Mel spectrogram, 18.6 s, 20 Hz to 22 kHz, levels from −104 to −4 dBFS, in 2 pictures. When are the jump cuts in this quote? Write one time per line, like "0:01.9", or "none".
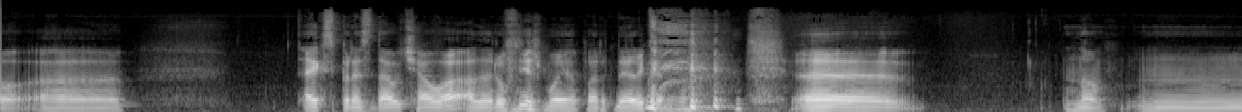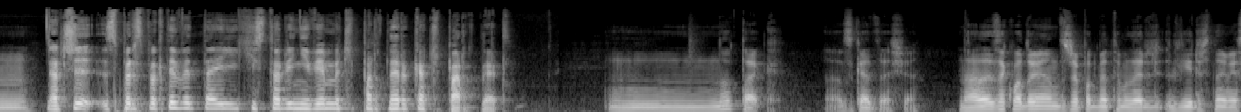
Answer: none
